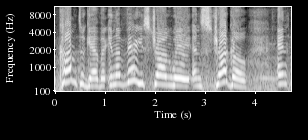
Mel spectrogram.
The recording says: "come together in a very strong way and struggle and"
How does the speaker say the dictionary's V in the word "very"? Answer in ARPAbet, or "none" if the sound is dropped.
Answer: V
